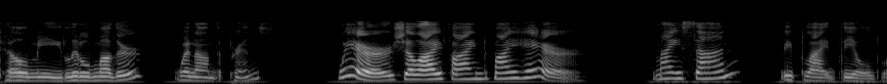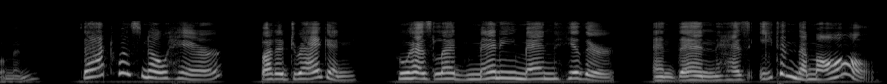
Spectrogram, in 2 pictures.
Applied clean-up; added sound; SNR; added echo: none; none; none; none.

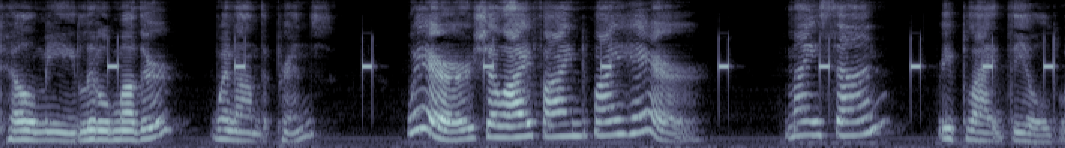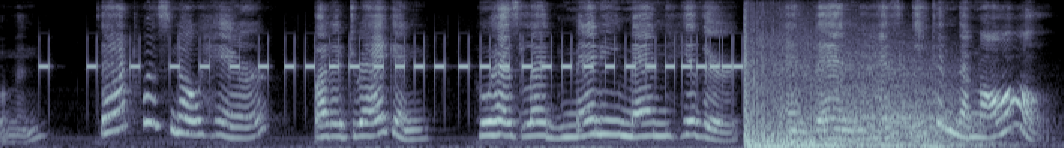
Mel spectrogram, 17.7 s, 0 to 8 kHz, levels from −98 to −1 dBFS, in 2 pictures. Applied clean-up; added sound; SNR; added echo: none; Boom; 4 dB; reverberation time 0.2 s.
